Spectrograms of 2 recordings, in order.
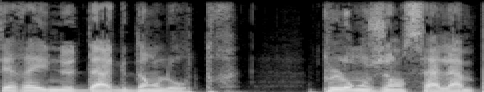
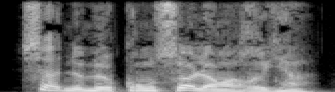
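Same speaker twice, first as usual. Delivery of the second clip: higher, wounded retort; hurt reply, pitched up; bitter rejection; 5 semitones higher, 3 dB louder than usual. Acted. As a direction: push the comfort away. Mourner rejects Olgia's consolation.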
